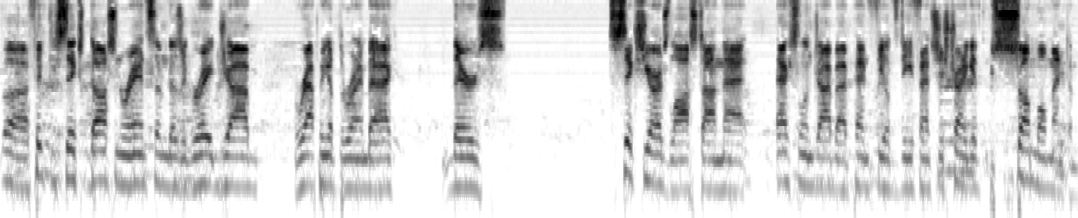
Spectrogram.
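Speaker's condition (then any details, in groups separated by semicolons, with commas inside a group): No condition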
